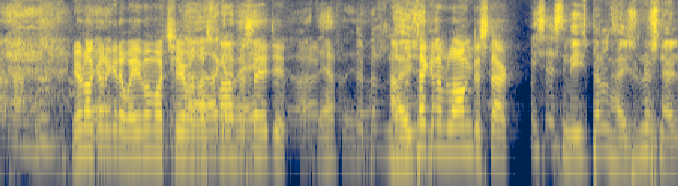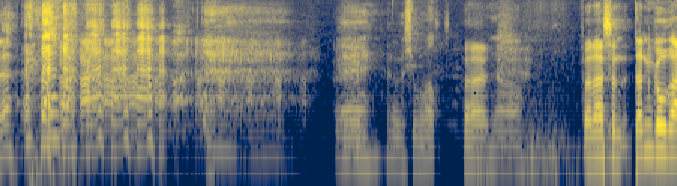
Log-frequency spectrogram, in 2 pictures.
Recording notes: Live from St Eunan's GAA club, organised by Ronhill Rallying in aid of the Letterkenny Community Creche.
